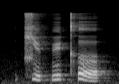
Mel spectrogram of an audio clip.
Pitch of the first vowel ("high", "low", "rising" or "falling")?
falling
